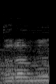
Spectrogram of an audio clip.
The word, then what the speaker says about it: Drum: Drum, bah, c'est plus prononciation japonaise. Doromu, ça fait un petit peu draconique comme prénom.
